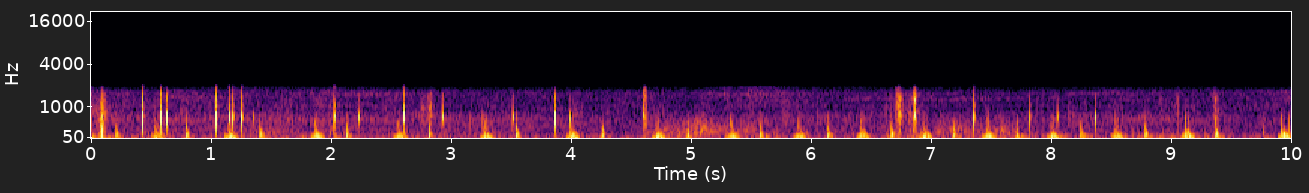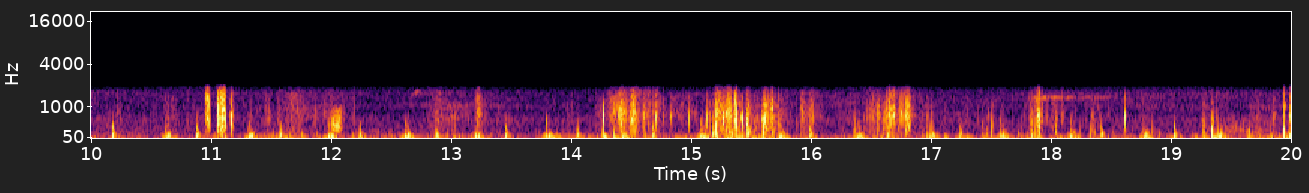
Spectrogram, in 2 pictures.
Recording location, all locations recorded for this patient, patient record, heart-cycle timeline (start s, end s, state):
mitral valve (MV)
aortic valve (AV)+pulmonary valve (PV)+tricuspid valve (TV)+mitral valve (MV)
#Age: Child
#Sex: Male
#Height: 127.0 cm
#Weight: 26.1 kg
#Pregnancy status: False
#Murmur: Absent
#Murmur locations: nan
#Most audible location: nan
#Systolic murmur timing: nan
#Systolic murmur shape: nan
#Systolic murmur grading: nan
#Systolic murmur pitch: nan
#Systolic murmur quality: nan
#Diastolic murmur timing: nan
#Diastolic murmur shape: nan
#Diastolic murmur grading: nan
#Diastolic murmur pitch: nan
#Diastolic murmur quality: nan
#Outcome: Normal
#Campaign: 2015 screening campaign
0.00	1.82	unannotated
1.82	1.96	S1
1.96	2.10	systole
2.10	2.22	S2
2.22	2.54	diastole
2.54	2.66	S1
2.66	2.80	systole
2.80	2.92	S2
2.92	3.24	diastole
3.24	3.38	S1
3.38	3.50	systole
3.50	3.64	S2
3.64	3.96	diastole
3.96	4.10	S1
4.10	4.22	systole
4.22	4.36	S2
4.36	4.66	diastole
4.66	4.82	S1
4.82	4.94	systole
4.94	5.04	S2
5.04	5.30	diastole
5.30	5.42	S1
5.42	5.54	systole
5.54	5.64	S2
5.64	5.88	diastole
5.88	6.00	S1
6.00	6.10	systole
6.10	6.20	S2
6.20	6.40	diastole
6.40	6.52	S1
6.52	6.64	systole
6.64	6.72	S2
6.72	6.92	diastole
6.92	7.04	S1
7.04	7.14	systole
7.14	7.24	S2
7.24	7.44	diastole
7.44	7.58	S1
7.58	7.68	systole
7.68	7.78	S2
7.78	7.98	diastole
7.98	8.10	S1
8.10	8.22	systole
8.22	8.32	S2
8.32	8.52	diastole
8.52	8.64	S1
8.64	8.74	systole
8.74	8.86	S2
8.86	9.10	diastole
9.10	9.22	S1
9.22	9.34	systole
9.34	9.45	S2
9.45	9.88	diastole
9.88	10.02	S1
10.02	10.14	systole
10.14	10.28	S2
10.28	10.58	diastole
10.58	10.72	S1
10.72	10.84	systole
10.84	10.96	S2
10.96	11.26	diastole
11.26	11.44	S1
11.44	11.54	systole
11.54	11.68	S2
11.68	11.96	diastole
11.96	12.12	S1
12.12	12.20	systole
12.20	12.34	S2
12.34	12.58	diastole
12.58	12.72	S1
12.72	12.84	systole
12.84	12.98	S2
12.98	13.18	diastole
13.18	13.30	S1
13.30	13.42	systole
13.42	13.52	S2
13.52	13.76	diastole
13.76	13.92	S1
13.92	14.02	systole
14.02	14.12	S2
14.12	20.00	unannotated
